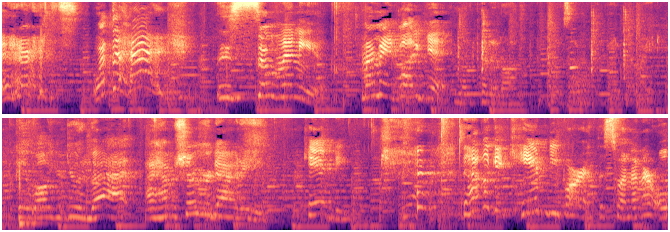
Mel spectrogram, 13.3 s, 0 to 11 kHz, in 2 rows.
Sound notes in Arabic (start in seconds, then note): 10.4 يضحك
